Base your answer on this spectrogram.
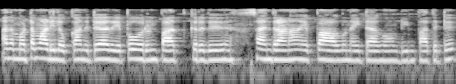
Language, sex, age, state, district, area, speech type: Tamil, female, 18-30, Tamil Nadu, Perambalur, urban, spontaneous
